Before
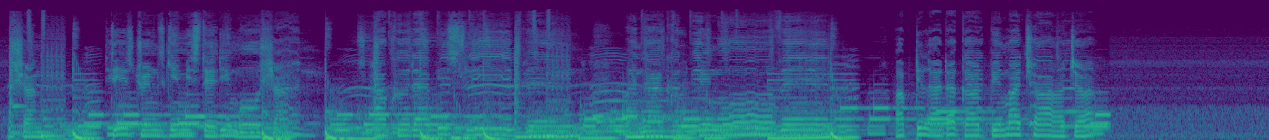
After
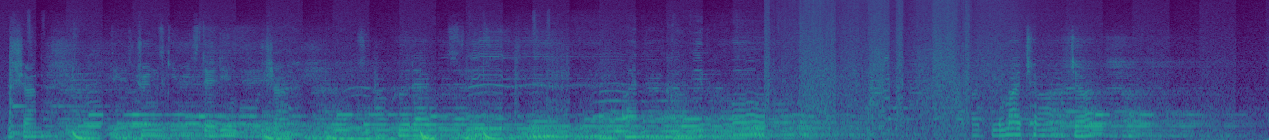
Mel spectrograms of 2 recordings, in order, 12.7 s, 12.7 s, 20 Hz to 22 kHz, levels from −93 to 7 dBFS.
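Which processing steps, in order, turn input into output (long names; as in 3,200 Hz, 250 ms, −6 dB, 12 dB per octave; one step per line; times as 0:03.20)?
0:03.73–0:04.38: bass and treble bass +4 dB, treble −14 dB
background noise pink −50 dBFS
0:07.65–0:09.73: wrap-around overflow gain 33.5 dB
square-wave tremolo 1.5 Hz, depth 60%, duty 55%
feedback delay with all-pass diffusion 460 ms, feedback 44%, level −5.5 dB
level −5 dB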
